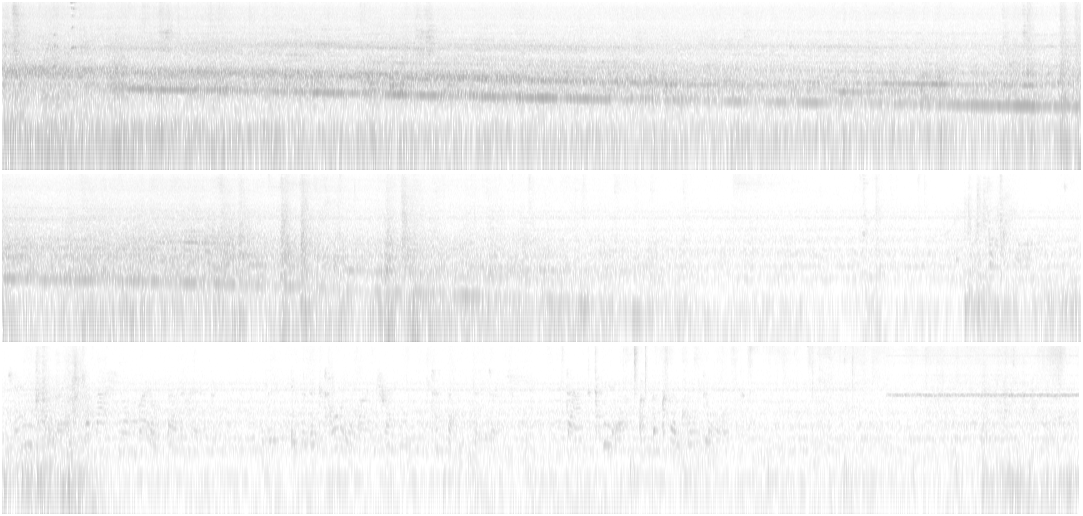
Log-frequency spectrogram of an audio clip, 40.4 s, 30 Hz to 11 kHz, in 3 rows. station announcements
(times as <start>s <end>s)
27.0s 33.4s, 34.0s 36.4s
